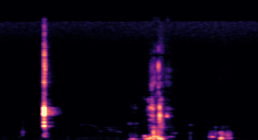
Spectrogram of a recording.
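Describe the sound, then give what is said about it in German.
Coffee being sipped: a few faint, soft mouth noises, starting with a brief click and then wetter slurping sounds, heard alone against silence. “Und dementsprechend trinke ich jetzt erstmal einen Schluck Kaffee”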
